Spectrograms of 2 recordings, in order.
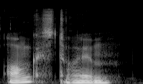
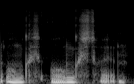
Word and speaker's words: Ångström: Ich glaube, das A mit dem Kringel oben drauf wird O ausgesprochen. Ångström.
